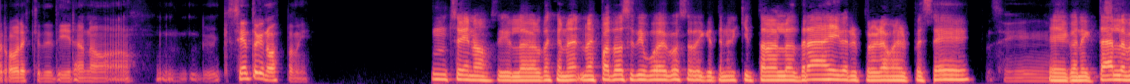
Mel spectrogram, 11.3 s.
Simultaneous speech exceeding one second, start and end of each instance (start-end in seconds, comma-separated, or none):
none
